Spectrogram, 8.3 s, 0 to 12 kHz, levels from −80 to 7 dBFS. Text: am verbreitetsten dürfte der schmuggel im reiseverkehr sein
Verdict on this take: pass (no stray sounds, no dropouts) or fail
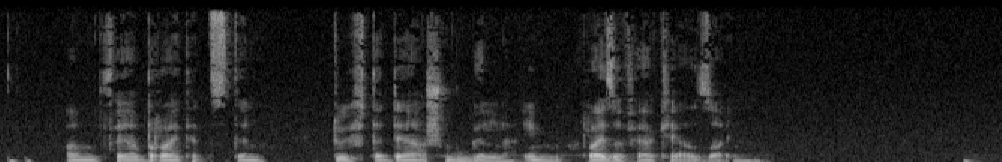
pass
